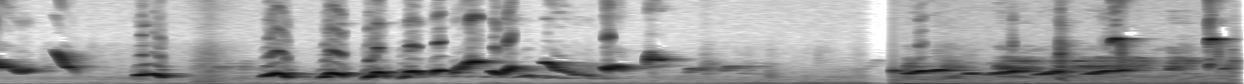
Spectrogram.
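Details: White-rumped shama singing to provoke a response, a lively series of swooping whistles and chattering notes mixed with sharp clicks, followed after a cut by softer warbled phrases.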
